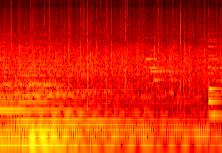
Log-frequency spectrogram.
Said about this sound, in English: Can y'all give a stronger clap than that? Come on.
